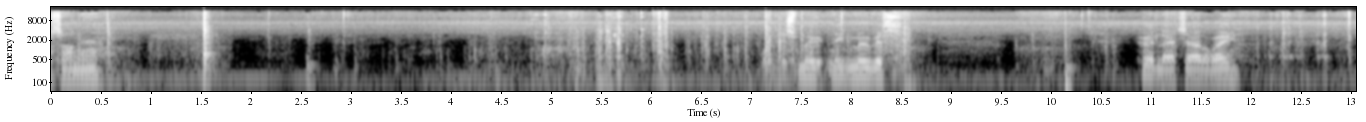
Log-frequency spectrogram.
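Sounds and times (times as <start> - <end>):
light clicks and rattles: 2.2 - 8.8.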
